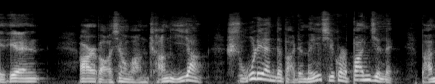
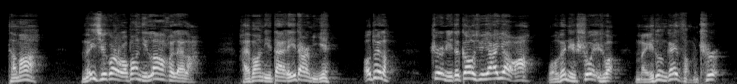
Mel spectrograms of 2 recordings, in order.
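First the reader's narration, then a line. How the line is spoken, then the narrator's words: Calling from inside. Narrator (Chinese): 他从屋里喊道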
